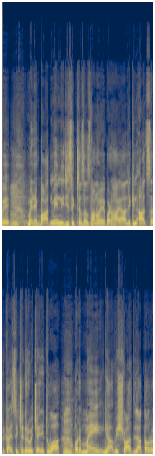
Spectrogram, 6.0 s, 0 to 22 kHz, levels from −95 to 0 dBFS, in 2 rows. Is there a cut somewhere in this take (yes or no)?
no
